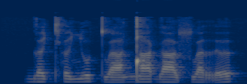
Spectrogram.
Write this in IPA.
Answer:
ɡ ɜ cʰ ə ʎ ʊ tʷ a ŋ͡ǃ a ɡ a sʷ a r ə

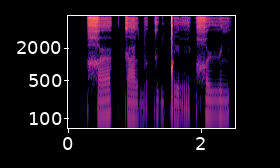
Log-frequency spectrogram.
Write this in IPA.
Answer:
χ ɐ | k a l b ɵ k ɨ ɡ ǃ i r | χ ʉ lʲ

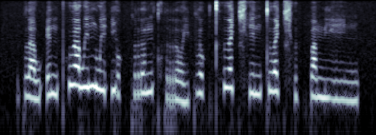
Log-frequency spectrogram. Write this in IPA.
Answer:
p l a˩˦ w ʔ e˧ n pʰ u˥˩ a̯ w i˥˩ n w i˦˥ ʔ j o˨˩ k̚ p r o˦˥ n kʰ r oː˩˦ j p l o˦˥ k̚ tʰ ɯ˥˩ a̯ t͡ɕʰ i˧ n t u˦˥ a̯ t͡ɕʰ ɯ˨˩ k̚ p a˧ m j iː˧ ŋ

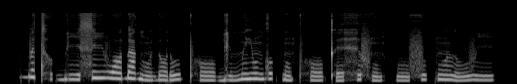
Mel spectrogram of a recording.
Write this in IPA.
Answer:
b ɛ˦ tʰ ʊ˨ ɡ͡b iː˨ s iː˦ β ɔ˦ ɗ a˦ ɡ ũ˨ ɗ o˨ ɾ uː˦ pʰ oː˨ ɡ i˨ m ĩ˦ j ũ˦ ɡ o˦ k͡p ũ˨ pʰ oː˨ kʼ e˨ h ɪ˦ f ũ˨ k͡p uː˨ f u˦ kʷ ũ˦ l uː˨˦ β i˦

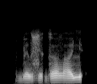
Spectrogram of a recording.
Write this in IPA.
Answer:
b ɛ u̯ z ʏ ɡ œ lˠ ɐ lʲ

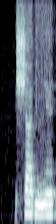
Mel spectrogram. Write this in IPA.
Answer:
ʃ a˦ ɗ ɨ˧ ɲ ɛ̃˦

